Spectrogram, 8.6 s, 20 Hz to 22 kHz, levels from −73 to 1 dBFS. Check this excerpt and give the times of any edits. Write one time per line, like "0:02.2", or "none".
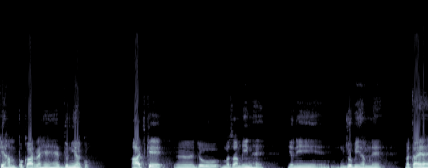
none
